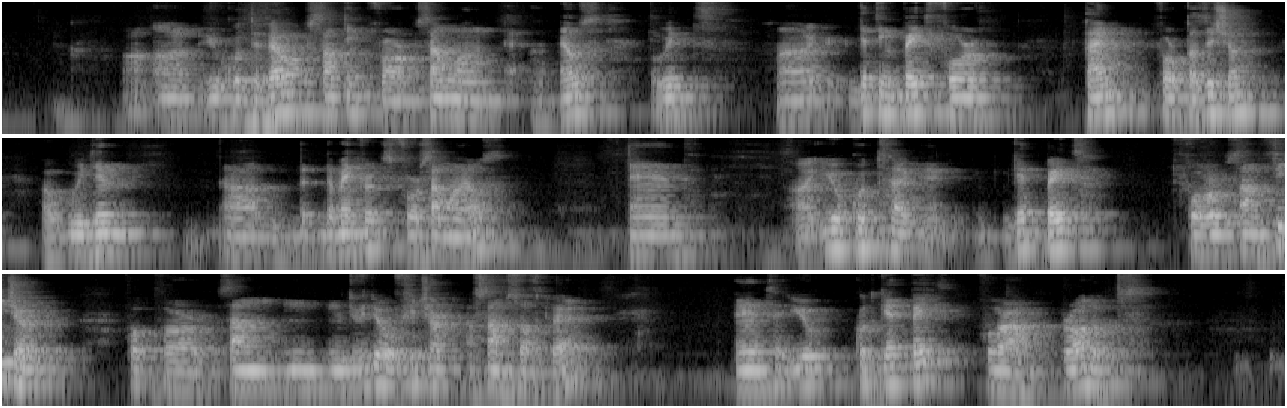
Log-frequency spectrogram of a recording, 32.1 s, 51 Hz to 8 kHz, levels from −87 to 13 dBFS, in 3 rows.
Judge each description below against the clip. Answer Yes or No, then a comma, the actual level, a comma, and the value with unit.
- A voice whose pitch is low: Yes, low, 105 Hz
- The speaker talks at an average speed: No, slow, 95 wpm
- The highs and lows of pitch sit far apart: No, narrow, 2.5 semitones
